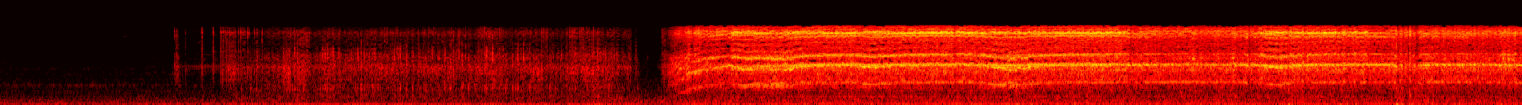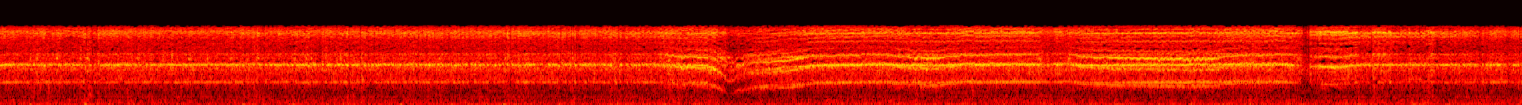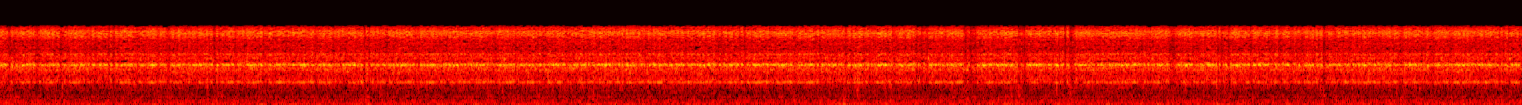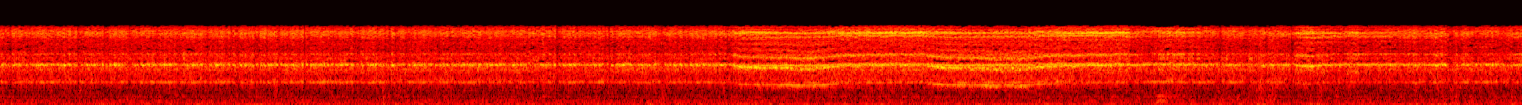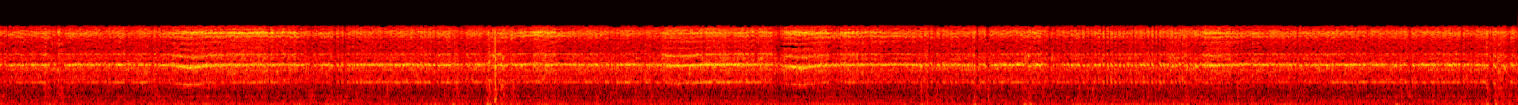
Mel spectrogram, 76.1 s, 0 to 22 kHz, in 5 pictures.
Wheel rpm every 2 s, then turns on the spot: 0, 20, 20, 160, 230, 230, 230, 230, 230, 230, 220, 200, 230, 220, 230, 230, 230, 230, 230, 230, 230, 230, 230, 230, 230, 230, 220, 220, 230, 230, 230, 230, 230, 230, 230, 230, 230, 230.
2-6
